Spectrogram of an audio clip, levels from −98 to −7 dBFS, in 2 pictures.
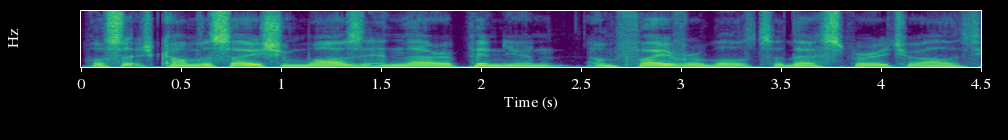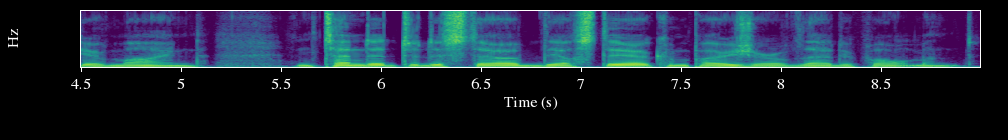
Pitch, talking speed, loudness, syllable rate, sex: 135 Hz, 155 wpm, -18 LUFS, 5.3 syllables/s, male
